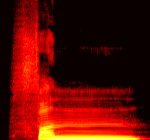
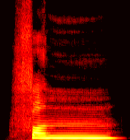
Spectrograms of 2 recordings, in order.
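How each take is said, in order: First: The pitch is level and mid. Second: The pitch is level and high. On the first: "the third tone" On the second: "the first tone"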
